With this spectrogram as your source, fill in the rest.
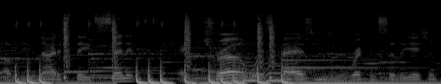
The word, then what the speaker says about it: EGTRRA: It's also known by its abbreviation, EGTRA, EGTRRA, pronounced EGTRA or EGTRA, and it's often referred to as one of two Bush tax cuts.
